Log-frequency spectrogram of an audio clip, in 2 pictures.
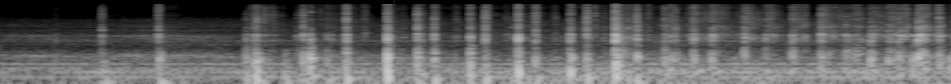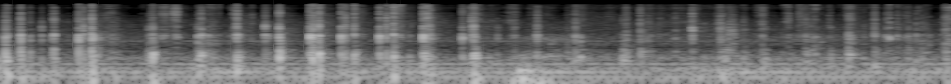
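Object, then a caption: Thin printed photo paper. Fingertips and nails tap and scratch across the surface of a small, thin, flat printed paper photograph held in both hands close by. Many dry, crisp clicks and scrapes rise out of a low steady hum, growing denser and brighter as the tapping picks up, with short upper-mid crackles over a low rumble.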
